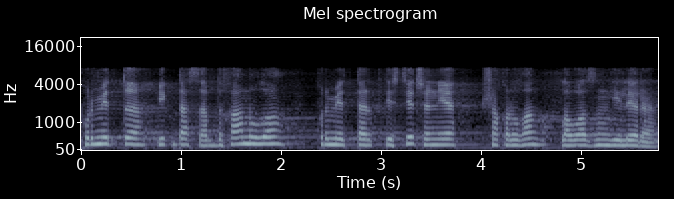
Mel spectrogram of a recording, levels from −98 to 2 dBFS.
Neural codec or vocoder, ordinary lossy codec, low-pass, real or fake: codec, 16 kHz in and 24 kHz out, 1 kbps, XY-Tokenizer; none; 7.2 kHz; fake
